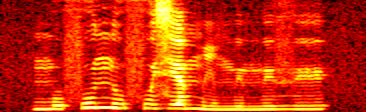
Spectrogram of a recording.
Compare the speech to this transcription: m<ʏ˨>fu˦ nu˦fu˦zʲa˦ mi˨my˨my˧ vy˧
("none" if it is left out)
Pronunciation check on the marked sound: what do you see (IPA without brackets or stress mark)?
u˨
